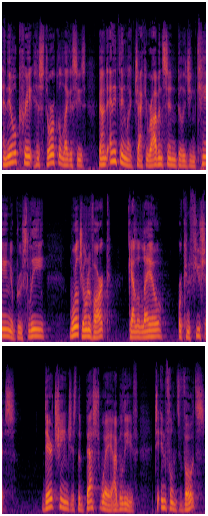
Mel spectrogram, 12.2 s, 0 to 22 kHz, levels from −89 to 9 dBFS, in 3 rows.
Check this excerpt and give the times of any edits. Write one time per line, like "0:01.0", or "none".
0:05.6
0:08.8

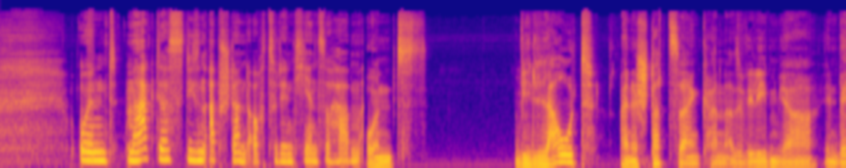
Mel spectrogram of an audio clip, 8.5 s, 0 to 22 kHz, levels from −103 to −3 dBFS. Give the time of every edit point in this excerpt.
0:03.6

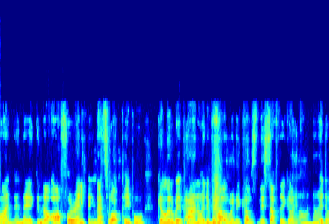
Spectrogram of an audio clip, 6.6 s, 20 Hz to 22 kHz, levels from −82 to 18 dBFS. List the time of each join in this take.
none

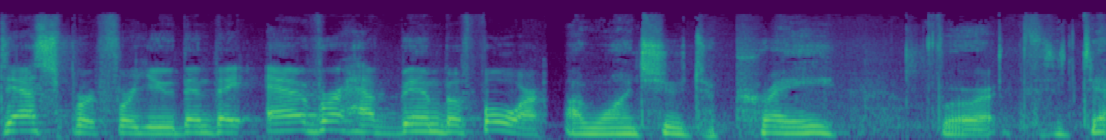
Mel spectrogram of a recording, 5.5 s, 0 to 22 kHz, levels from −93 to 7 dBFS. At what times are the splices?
0:02.7

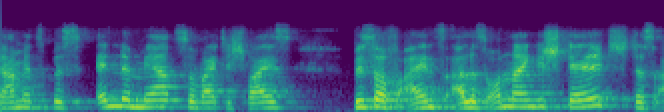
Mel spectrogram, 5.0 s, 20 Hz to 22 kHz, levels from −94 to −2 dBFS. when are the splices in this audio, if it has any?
none

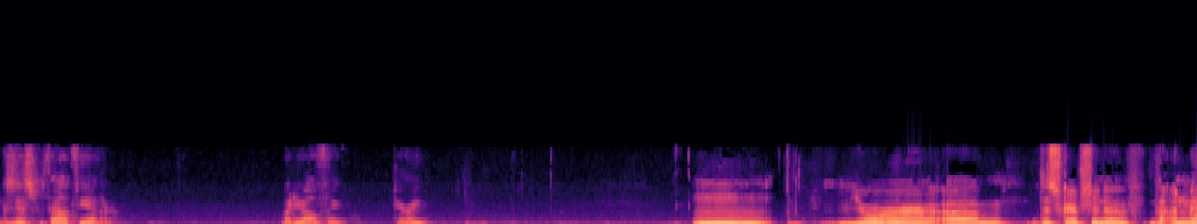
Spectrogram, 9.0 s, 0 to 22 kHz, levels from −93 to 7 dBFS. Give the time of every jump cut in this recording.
none

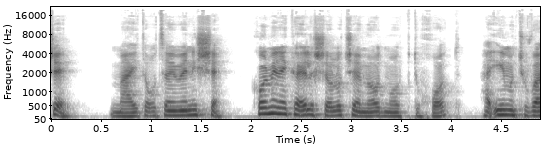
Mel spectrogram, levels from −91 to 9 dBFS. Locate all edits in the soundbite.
none

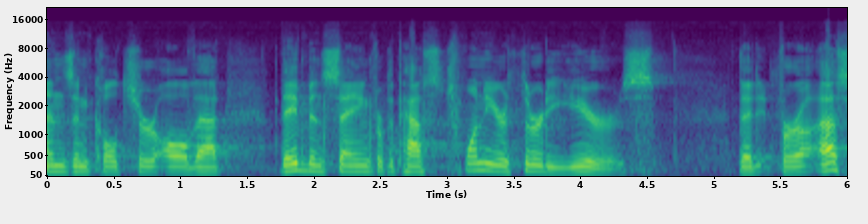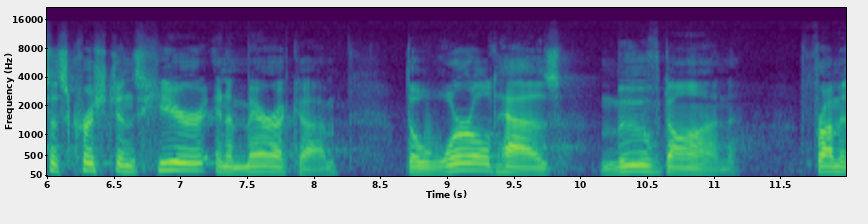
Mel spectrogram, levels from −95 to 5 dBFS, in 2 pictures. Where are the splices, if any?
0:02.5

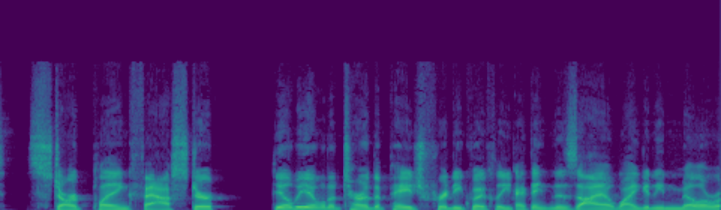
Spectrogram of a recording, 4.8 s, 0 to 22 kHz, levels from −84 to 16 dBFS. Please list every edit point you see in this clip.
0:03.4

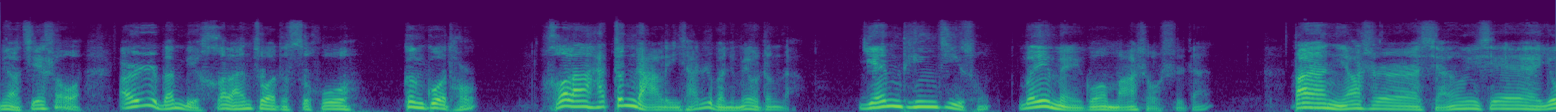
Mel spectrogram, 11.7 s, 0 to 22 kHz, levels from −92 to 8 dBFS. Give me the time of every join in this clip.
none

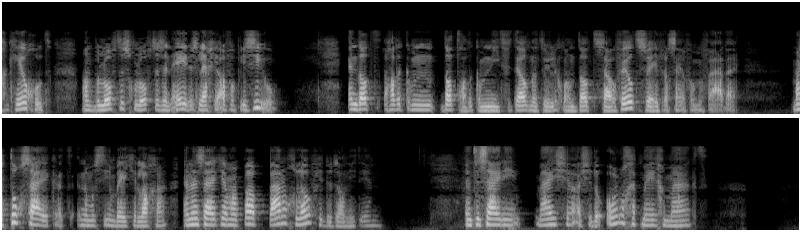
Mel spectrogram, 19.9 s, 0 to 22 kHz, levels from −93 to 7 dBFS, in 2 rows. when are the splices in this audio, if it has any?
0:12.1

